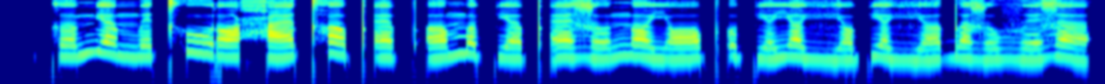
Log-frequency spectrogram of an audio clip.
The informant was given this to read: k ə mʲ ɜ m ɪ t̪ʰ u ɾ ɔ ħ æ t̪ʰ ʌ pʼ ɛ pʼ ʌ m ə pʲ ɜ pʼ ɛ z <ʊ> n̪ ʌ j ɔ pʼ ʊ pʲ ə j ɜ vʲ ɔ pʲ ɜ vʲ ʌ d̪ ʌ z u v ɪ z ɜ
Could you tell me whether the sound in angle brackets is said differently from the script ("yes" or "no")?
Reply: no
